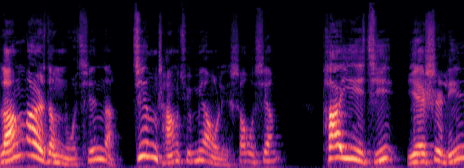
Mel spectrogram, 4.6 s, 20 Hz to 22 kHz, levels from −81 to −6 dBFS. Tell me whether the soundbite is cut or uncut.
uncut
